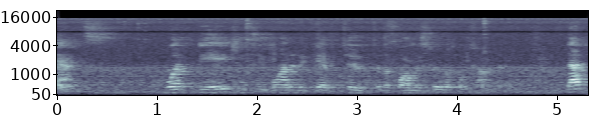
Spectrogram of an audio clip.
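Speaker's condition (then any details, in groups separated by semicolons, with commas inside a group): No condition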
